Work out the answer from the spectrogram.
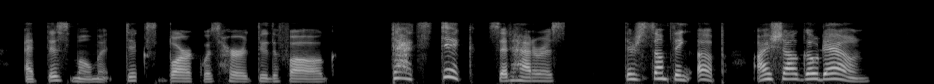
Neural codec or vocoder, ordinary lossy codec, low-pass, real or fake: none; Opus, 32 kbps; 7.2 kHz; real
